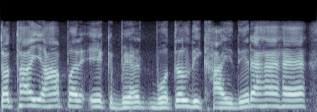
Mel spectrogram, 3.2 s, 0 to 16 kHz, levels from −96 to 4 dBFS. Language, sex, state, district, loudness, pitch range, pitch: Hindi, male, Jharkhand, Ranchi, -12 LUFS, 165-205 Hz, 195 Hz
